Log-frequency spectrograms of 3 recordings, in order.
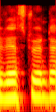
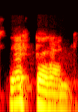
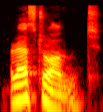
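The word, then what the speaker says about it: restaurant: ঠিক আছে তাহলে এখানে যদি বলি আমি একটি রেস্টুরেন্টে খাবো তাইলে কি হবে I will it এট রেস্টুরেন্ট রেস্টুরেন্ট রেস্টন্ট রেস্টুরেন্ট ঠিক আছে এটা উচ্চারণটা এরকম হবে রেস্টরেন্ট রেস্টুরেন্ট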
